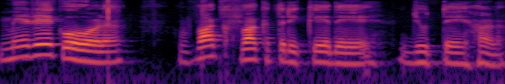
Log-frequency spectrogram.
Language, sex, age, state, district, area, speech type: Punjabi, male, 18-30, Punjab, Fazilka, rural, spontaneous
